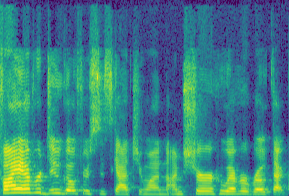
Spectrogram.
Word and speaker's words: Saskatchewan: How do you pronounce that? Oh, Saskatchewan.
